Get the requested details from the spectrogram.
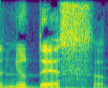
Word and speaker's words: нюдесса: Я говорю, что все э, женские эти самые э, директриса, стюардесса, нюдесса, да, на последний слог падает ударение.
